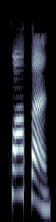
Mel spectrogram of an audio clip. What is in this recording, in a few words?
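"花瓣", Mandarin Chinese; chinese-flashcards; hsk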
